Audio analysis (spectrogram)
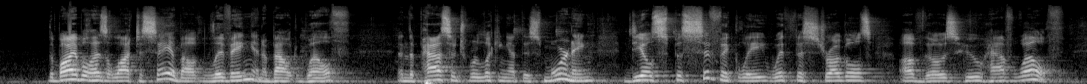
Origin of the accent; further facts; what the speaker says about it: Thailand; also born or lived in Albania / North Macedonia; I was born in Thailand and spent most of my education years in Thailand.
